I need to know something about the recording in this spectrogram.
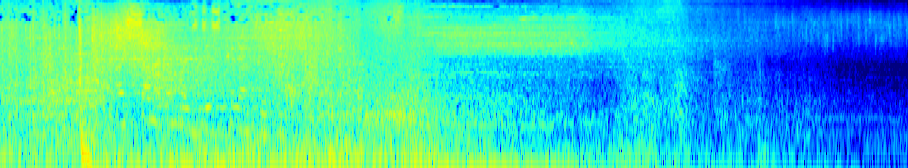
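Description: A game structure explodes with a deep booming rumble that slowly fades.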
